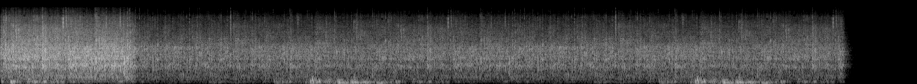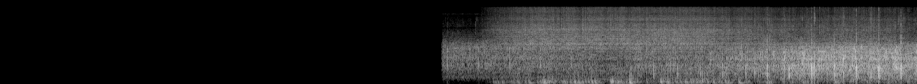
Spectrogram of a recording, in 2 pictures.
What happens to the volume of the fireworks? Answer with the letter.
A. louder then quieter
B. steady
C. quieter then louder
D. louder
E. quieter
E.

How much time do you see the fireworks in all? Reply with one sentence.
You can hear the fireworks for 4 seconds altogether.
